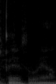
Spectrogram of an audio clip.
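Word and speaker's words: Pantoliano: Yeah, it is Pantaliano.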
